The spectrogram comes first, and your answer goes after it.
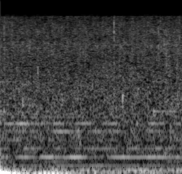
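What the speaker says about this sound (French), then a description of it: "Et vous entendez donc juste la pluie." Steady rain in a dark tabletop horror role-play scene, a soft and even hiss of drops on a surface, faint and continuous with no voices.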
